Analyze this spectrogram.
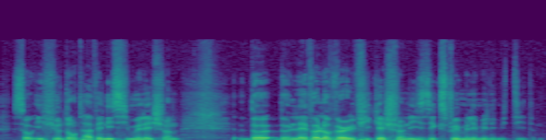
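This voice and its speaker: A medium-pitched man with a French accent, very fast, with ordinary pitch variation against a quiet background. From France. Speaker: software tool company presenter; conference presenter. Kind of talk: conference talk. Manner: hesitant, many fillers. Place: hall. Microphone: handheld.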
